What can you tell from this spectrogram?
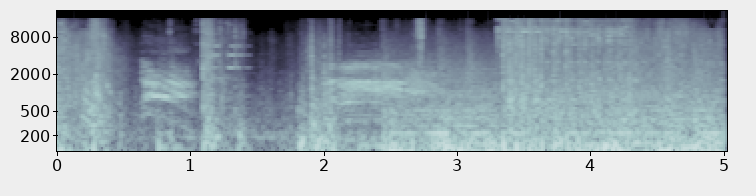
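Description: Film soundtrack of rapid automatic gunfire tearing through a wooden train carriage, with splintering and shattering debris. The firing lets up briefly about a second in, then comes back as a dense, continuous volley.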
